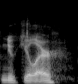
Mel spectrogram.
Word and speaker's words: nuclear: Yeah, and I can't wait to ask him about nuclear submarines. – It's pronounced nuclear, actually.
